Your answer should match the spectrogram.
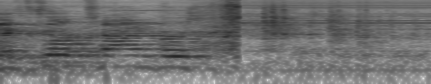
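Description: People talking, with no distinct truck sound standing out; the sound breaks off abruptly a little past halfway through.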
